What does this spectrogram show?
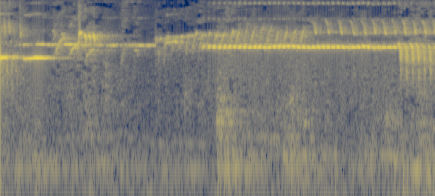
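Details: Domestic canary singing for the molt and rest phase, to excite males and prepare females for breeding. Short whistles climb in steps into a sustained pure whistle, joined by a fast pulsed trill at a higher pitch.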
